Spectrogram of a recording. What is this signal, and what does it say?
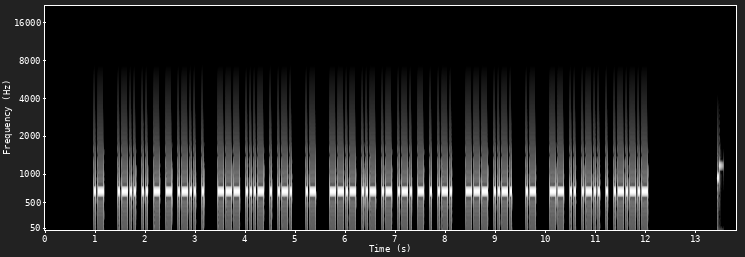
Morse code, heard as a keyed tone, about 30 wpm, 700 Hz. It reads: A LITTLE OVER A QUARTER OF A MILE.
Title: Sentences from Top 1300 Words 30wpm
